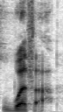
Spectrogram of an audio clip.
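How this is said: It is said with a British accent. "In British English we say weather"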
